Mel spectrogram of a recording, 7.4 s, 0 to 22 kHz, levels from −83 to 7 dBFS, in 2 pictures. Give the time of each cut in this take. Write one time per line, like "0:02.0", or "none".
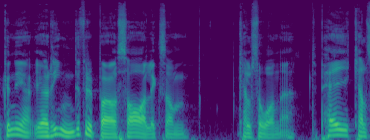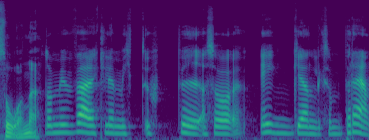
0:04.2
